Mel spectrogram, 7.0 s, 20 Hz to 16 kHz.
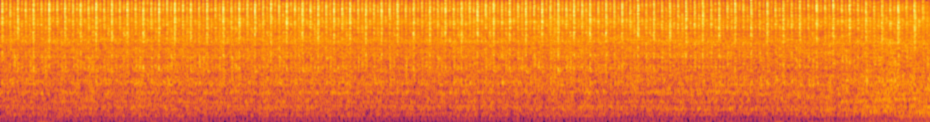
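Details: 2006 Saab 9-5 at idle: fast, sharp ticking about three per second over the engine, first noticed after a noisier turbo sound; caused by a broken forwardmost exhaust manifold stud leaking exhaust, not lifters.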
